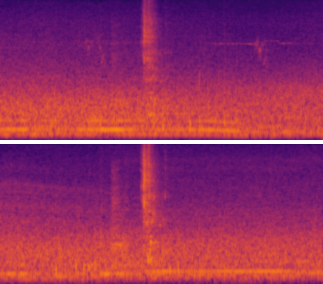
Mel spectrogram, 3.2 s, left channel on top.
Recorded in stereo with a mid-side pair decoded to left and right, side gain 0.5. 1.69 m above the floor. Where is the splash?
60° right, 3 m.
